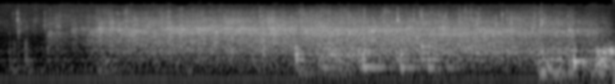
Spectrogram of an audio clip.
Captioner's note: audience clapping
